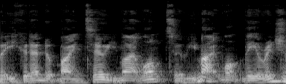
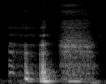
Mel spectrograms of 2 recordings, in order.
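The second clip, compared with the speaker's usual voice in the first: short amused laugh; 8 semitones higher, 6 dB quieter than usual. Real, not acted. Laughs at own accent remark.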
